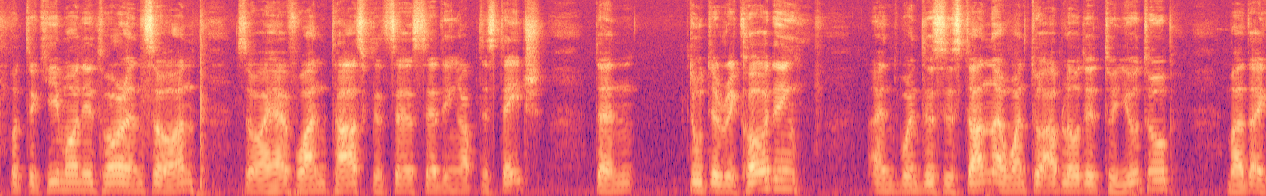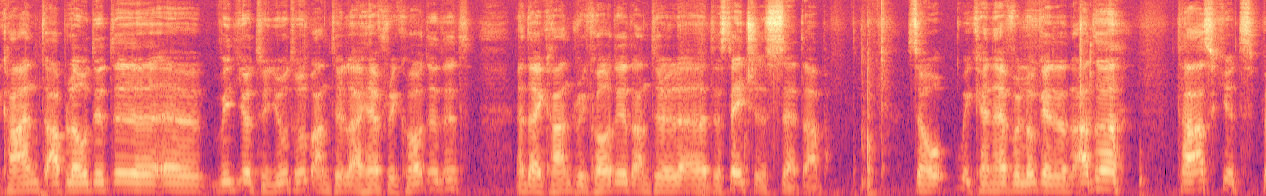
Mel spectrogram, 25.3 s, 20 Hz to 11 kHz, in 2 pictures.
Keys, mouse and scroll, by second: 22.5 click.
